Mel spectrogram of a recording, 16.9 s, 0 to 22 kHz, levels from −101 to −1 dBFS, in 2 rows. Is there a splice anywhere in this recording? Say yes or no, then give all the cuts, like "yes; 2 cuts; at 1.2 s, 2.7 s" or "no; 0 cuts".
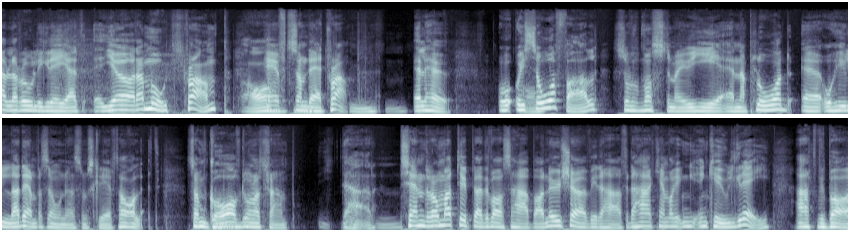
yes; 1 cut; at 12.5 s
